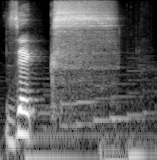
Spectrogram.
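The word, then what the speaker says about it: sechs: called sex or it's pronounced sex like an x in german there are some words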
